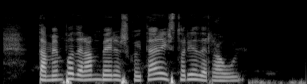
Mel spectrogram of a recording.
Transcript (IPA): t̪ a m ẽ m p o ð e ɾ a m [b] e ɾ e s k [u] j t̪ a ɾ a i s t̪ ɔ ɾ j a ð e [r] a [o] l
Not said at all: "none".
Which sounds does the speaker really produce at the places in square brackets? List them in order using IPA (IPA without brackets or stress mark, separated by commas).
b, o, r, u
